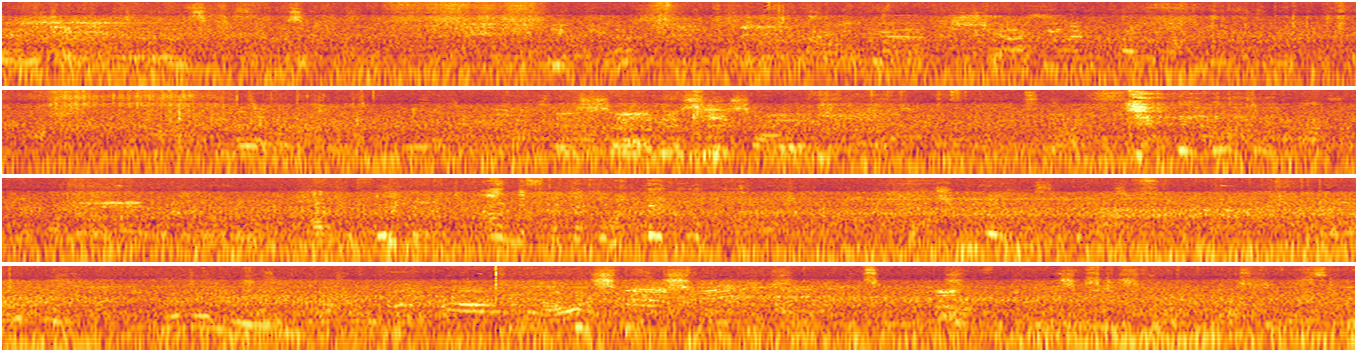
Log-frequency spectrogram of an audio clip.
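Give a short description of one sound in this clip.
A group of men and women murmur prayers quietly together outdoors.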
